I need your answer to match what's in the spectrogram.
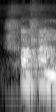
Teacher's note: আমরা ডাইরেক্ট শসান উচ্চারণ করি। অর্থাৎ ম এর উচ্চারণ এখানে হয় না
